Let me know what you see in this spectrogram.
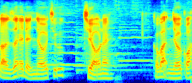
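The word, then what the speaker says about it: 九: Trong tiếng Trung đọc là chiểu, chiểu, chiểu.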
